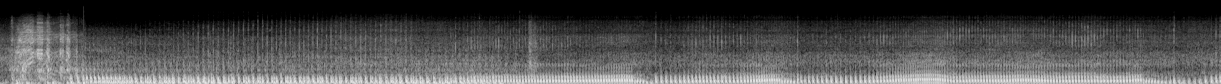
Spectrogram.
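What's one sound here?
Another motorcycle engine revs as a rider approaches.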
